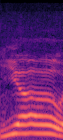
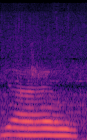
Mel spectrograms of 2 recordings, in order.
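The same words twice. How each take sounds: First: High, loud, held "Yo"; calling out. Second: Softer, drawn-out "Yo" call; far-off answering voice. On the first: Game master imitates the player running around, calling out loudly. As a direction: holler it while searching around. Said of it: "running around going". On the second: Game master imitates the phantom voice answering, a distant call. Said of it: "you hear another voice going". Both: Acted.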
